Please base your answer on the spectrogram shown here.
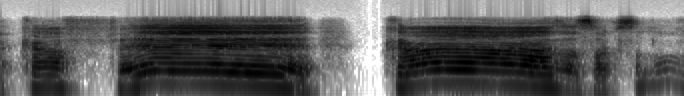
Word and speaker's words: café: Ca fé. Separei aqui, ó. Fé, a última levou mais tempo para pronunciar.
